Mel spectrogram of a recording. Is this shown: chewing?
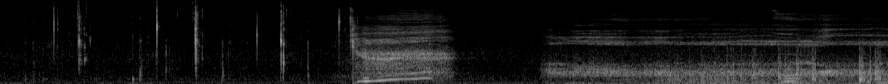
yes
